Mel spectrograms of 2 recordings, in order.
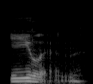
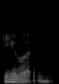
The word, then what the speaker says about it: Elin: Elin. One syllable and no problem. Elin.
